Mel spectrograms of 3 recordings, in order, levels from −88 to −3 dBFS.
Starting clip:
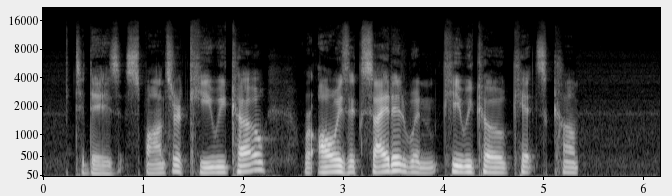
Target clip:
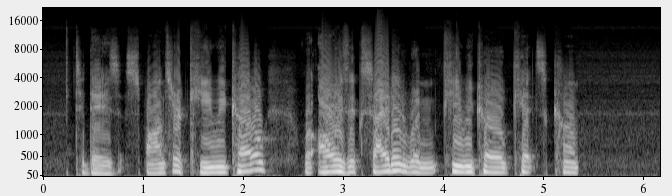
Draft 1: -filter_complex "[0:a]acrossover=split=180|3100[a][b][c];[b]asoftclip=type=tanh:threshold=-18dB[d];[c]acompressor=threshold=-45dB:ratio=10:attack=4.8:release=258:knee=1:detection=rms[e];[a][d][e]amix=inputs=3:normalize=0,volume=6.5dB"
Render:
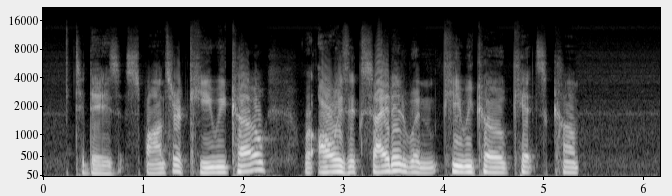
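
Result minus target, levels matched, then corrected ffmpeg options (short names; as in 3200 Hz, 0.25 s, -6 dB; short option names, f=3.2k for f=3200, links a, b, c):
soft clip: distortion -5 dB
-filter_complex "[0:a]acrossover=split=180|3100[a][b][c];[b]asoftclip=type=tanh:threshold=-26dB[d];[c]acompressor=threshold=-45dB:ratio=10:attack=4.8:release=258:knee=1:detection=rms[e];[a][d][e]amix=inputs=3:normalize=0,volume=6.5dB"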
